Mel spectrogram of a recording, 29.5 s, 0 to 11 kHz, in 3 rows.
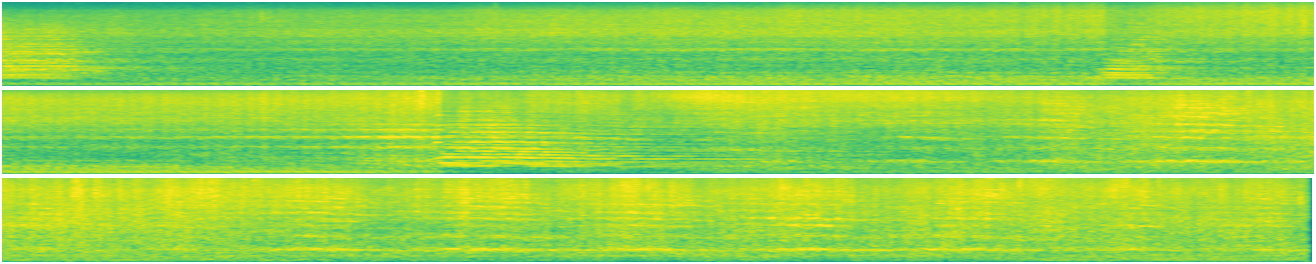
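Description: Norfolk Southern GE diesel freight locomotives approach with a deep rumble while the lead unit's Nathan K5LA five-chime horn sounds: a blast that ends about a second in, a short toot a few seconds later, then a longer blast that drops in pitch as the locomotive passes. After that, double-stack intermodal cars roll by with a steady clickety-clack of wheels over the rail joints and a steady ringing tone above it.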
